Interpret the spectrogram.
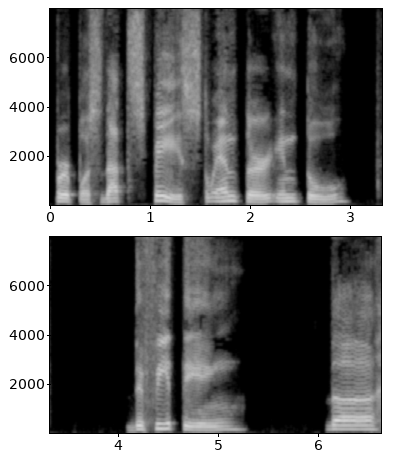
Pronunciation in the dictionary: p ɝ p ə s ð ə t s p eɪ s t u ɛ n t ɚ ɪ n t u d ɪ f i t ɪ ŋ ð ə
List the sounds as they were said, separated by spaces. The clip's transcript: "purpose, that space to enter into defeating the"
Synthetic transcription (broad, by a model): p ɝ p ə s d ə t s p eɪ s t u ɛ n t ɚ ɪ n t u d ɪ f i t ɪ ŋ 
